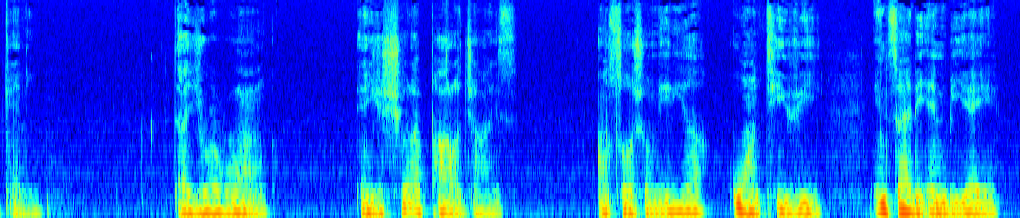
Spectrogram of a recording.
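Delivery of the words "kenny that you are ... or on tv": low voice, taken down a notch. Addressing Kenny Smith directly, in a lowered voice. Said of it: "this is me lowering my voice to you".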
